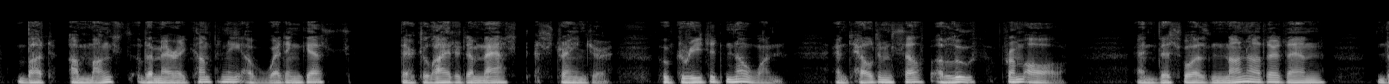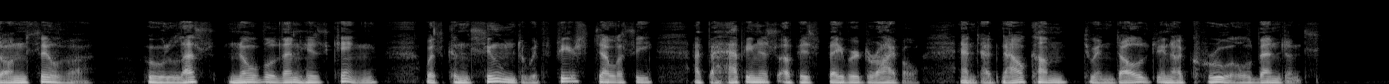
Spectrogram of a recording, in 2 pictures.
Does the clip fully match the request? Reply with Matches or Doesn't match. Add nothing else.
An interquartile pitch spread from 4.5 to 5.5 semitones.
Doesn't match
